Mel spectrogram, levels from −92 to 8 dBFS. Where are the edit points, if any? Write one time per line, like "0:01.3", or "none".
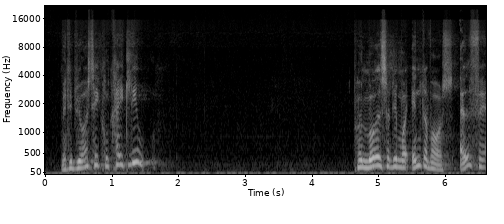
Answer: none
